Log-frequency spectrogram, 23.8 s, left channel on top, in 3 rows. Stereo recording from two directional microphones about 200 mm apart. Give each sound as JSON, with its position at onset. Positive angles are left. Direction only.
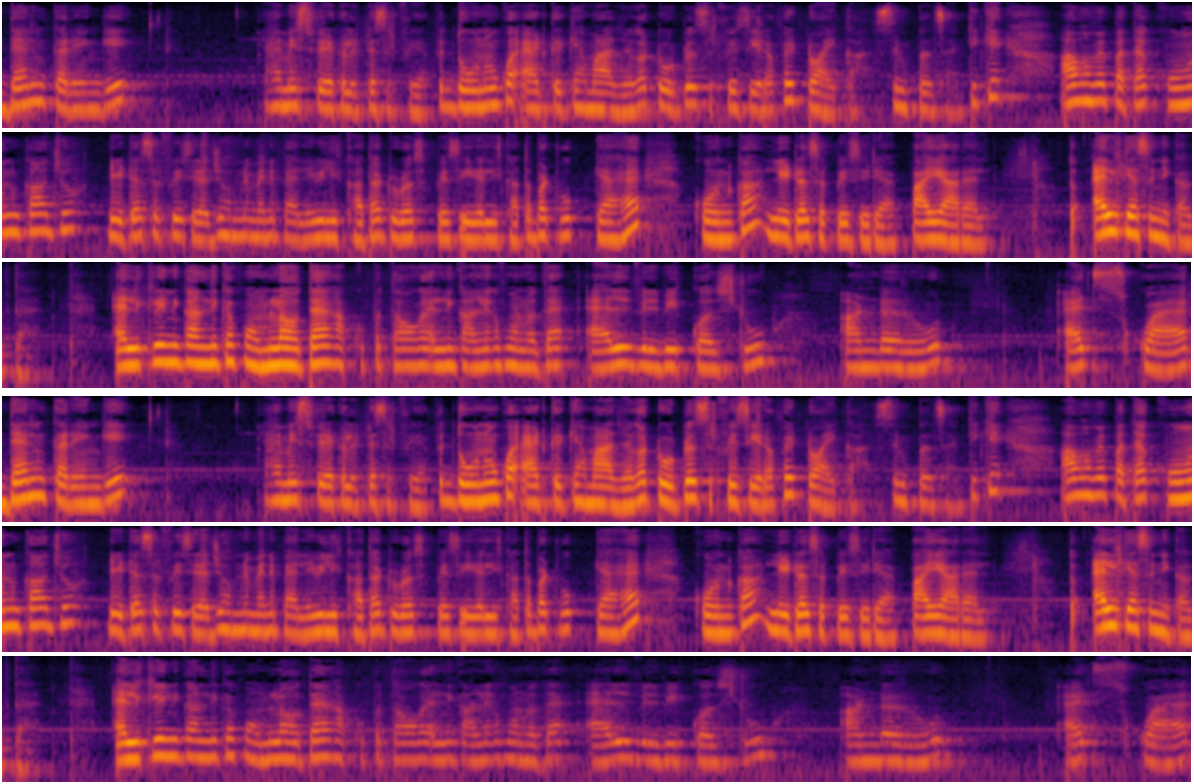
{"t": 0.0, "sound": "a woman's voice", "side_deg": -25}
{"t": 5.2, "sound": "a woman's voice", "side_deg": -10}
{"t": 7.6, "sound": "a woman's voice", "side_deg": -20}
{"t": 8.1, "sound": "a woman's voice", "side_deg": -5}
{"t": 10.2, "sound": "a woman's voice", "side_deg": 0}
{"t": 17.0, "sound": "a woman's voice", "side_deg": 20}
{"t": 18.5, "sound": "a woman's voice", "side_deg": 40}
{"t": 22.9, "sound": "a woman's voice", "side_deg": 60}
